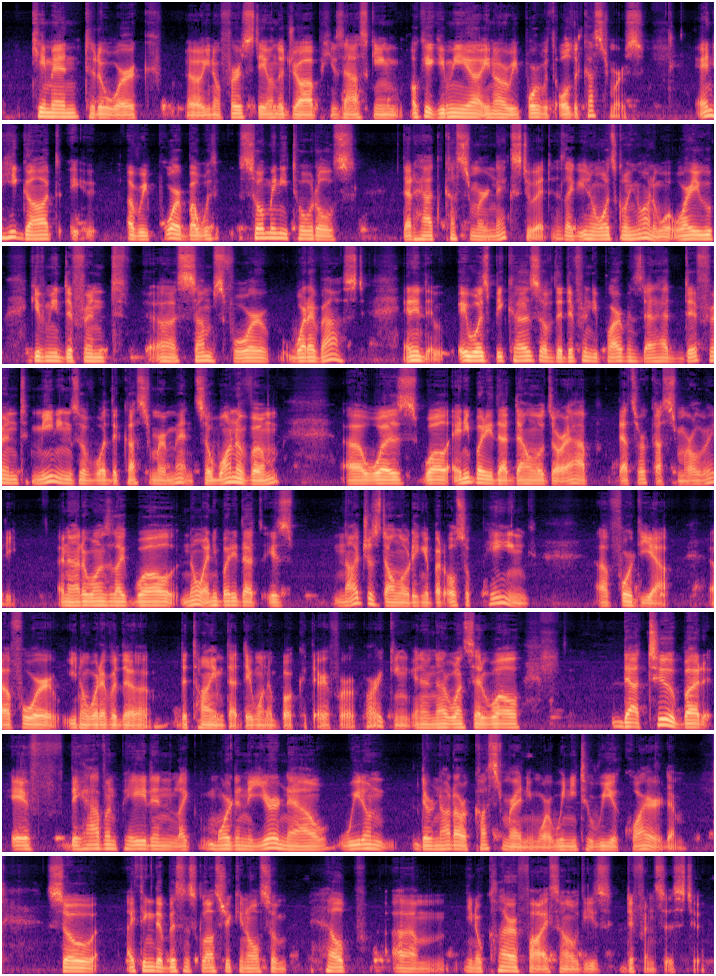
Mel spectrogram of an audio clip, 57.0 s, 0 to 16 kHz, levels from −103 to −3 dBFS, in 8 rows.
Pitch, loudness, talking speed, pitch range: 110 Hz, -20 LUFS, 190 wpm, 95-120 Hz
